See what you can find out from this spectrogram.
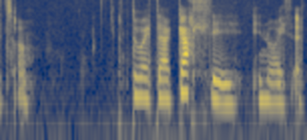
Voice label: "gallu", Welsh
